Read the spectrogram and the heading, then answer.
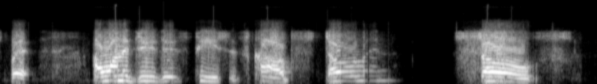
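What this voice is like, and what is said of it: Hoarse, fading voice. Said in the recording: “as you can hear, I'm kind of losing my voice”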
